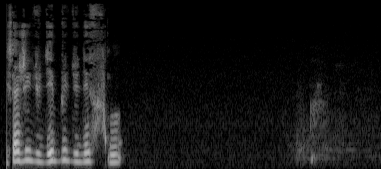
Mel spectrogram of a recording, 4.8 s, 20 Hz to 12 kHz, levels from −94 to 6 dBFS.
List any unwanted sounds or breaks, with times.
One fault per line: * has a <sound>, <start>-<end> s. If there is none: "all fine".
all fine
